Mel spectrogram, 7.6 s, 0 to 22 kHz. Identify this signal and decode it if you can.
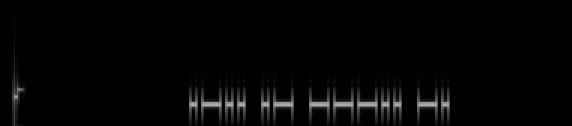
Morse code, heard as a keyed tone, about 15 wpm, 700 Hz. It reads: LA8N
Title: DXCC-100 Call Signs - 4 Characters - Repeated 3x - 15wpm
